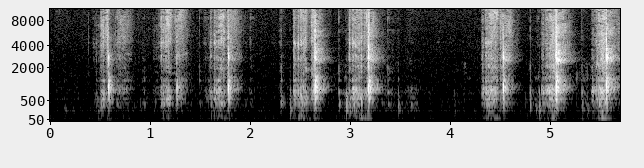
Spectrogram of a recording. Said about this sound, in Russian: режем лук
